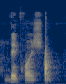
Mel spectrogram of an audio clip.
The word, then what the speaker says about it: Desproges: Se pronuncia Desproges.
